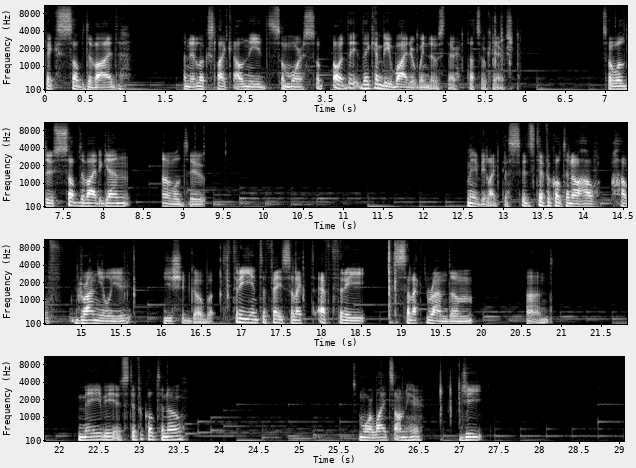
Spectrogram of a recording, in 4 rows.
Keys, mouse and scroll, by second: 0.3-1.5 middle drag, 3.6 middle click, 4.4 middle click, 5.6 ctrl+z, 5.7 middle click, 6.4 middle click, 7.0 right click, 9.2 click, 11.4 click, 12.3 middle click, 13.1 middle click, 14.8 F3, 16.6 3, 17.4 F3, 23.2-26.0 drag, 26.6 a, 26.8 g.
